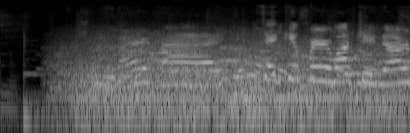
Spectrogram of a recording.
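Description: A few piano notes end, then the busy din of an indoor playground rises within about a second: many children's voices shouting and squealing over a steady low hum.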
